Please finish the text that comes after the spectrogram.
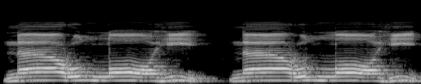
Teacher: یہاں تجوید کا خاص قاعدہ ہے، یہاں نارو کی پیش کو اسم جلالت یعنی اللہ کے لام سے ملائیں گے اور اسم جلالت کے لام کو خوب موٹا پڑھیں گے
